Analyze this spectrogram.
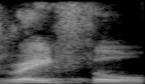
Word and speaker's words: Ralph: I pronounced it as rayful Williams were sort of looking at me as scans um you know and I have to explain it was you know it's it's a Ralph but pronounced differently um but but actually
